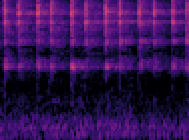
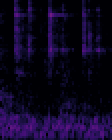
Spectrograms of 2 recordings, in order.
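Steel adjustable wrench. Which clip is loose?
The first.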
